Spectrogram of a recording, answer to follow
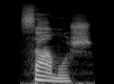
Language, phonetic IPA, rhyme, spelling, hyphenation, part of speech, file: Hungarian, [ˈsaːmoʃ], -oʃ, számos, szá‧mos, adjective, Hu-számos.ogg
- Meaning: 1. with number/numeral 2. numerous, many, a number of, several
